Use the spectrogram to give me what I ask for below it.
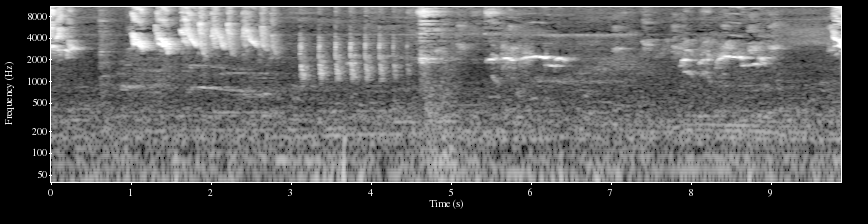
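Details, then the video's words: Oriental magpie-robin (kacer) singing in ngeplong style: bursts of high, rapid buzzy notes and rattling trills, then clear whistled phrases sliding around the middle pitch, with short pauses between phrases. "Kacer Ngeplong"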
